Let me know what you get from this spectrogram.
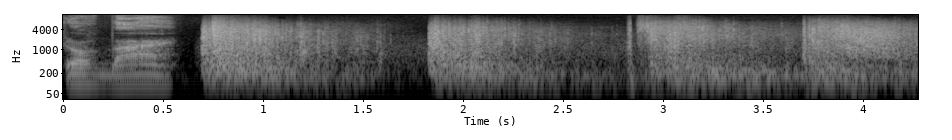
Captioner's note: artillery fire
